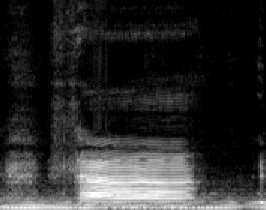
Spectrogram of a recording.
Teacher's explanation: জিহ্বার আগা উপরের দাঁতের ধার ঘেঁষে পাতলা করে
